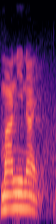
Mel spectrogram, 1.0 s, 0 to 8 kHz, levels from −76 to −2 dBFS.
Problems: constant background noise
